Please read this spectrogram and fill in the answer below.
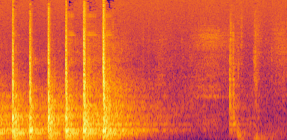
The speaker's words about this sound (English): I don't know if they knocked on doors at the time or not. We'll pretend they did.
